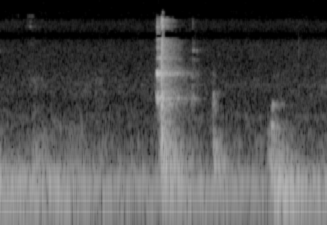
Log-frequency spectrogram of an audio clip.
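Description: An Otis AC geared traction elevator car arriving at the landing: a low steady hum, then a sharp metallic clunk about two seconds in as the car stops, followed by a couple of lighter clicks and a dull thump.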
